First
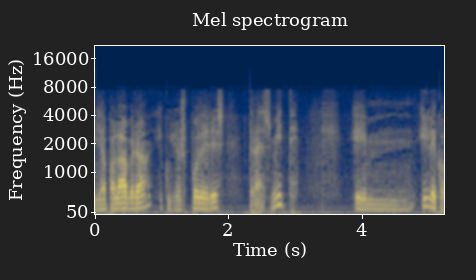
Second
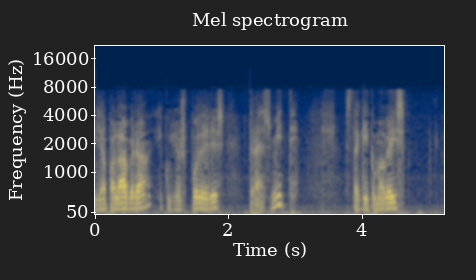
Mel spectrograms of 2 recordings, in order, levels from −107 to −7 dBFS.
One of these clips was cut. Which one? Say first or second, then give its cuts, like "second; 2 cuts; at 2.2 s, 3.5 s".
second; 1 cut; at 3.6 s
